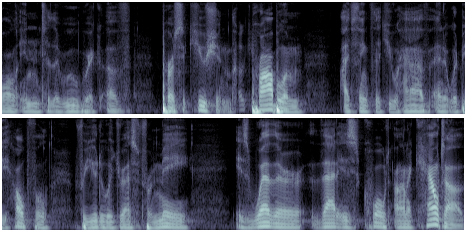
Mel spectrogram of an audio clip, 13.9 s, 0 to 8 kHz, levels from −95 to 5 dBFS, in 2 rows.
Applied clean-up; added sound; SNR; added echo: none; none; none; none.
